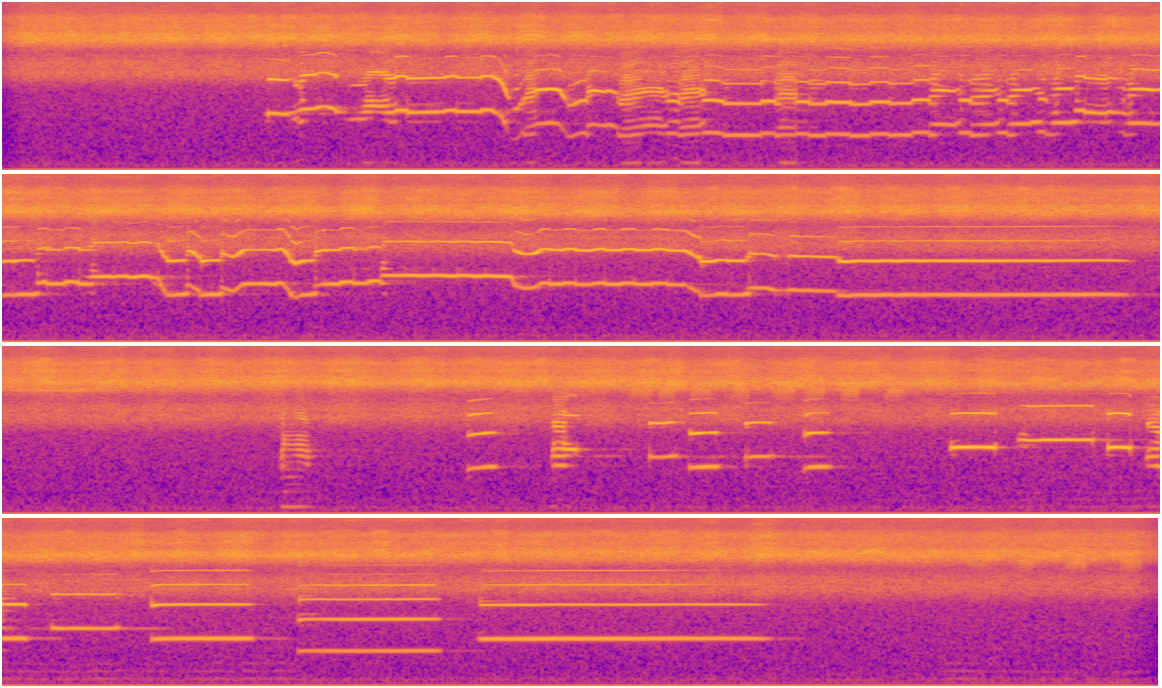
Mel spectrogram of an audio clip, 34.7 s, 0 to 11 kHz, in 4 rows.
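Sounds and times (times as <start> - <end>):
crickets chirping outdoors: 0.0 - 34.7.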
